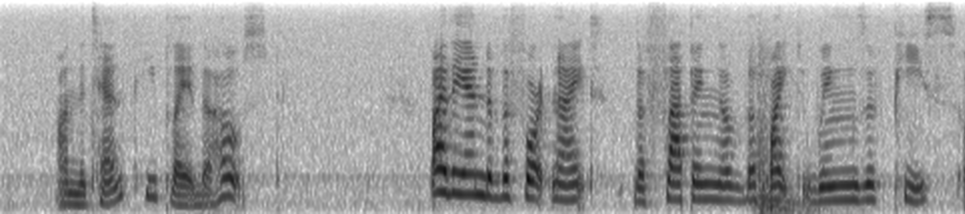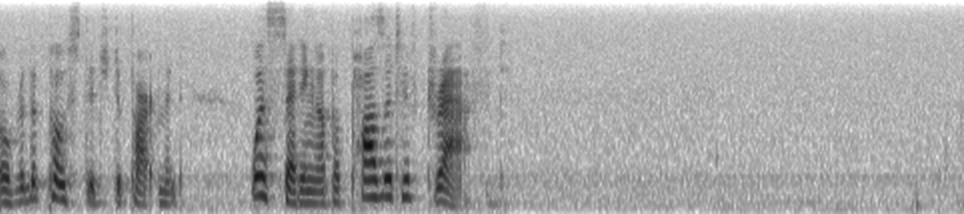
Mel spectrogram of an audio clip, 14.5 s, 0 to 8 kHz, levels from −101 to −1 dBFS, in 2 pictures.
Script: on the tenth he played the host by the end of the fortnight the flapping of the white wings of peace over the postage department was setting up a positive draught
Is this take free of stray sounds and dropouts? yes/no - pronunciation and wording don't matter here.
yes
